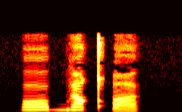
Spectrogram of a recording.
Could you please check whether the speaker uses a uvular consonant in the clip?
yes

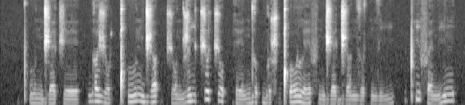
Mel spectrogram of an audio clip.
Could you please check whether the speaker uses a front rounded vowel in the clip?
no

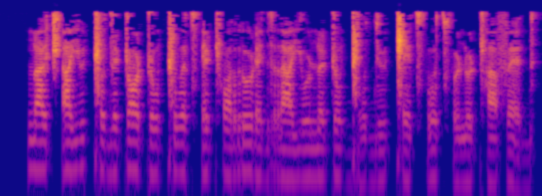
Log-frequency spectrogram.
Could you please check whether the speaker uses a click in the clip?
yes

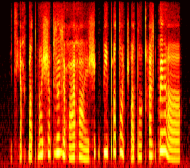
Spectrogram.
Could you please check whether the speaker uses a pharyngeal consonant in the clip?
yes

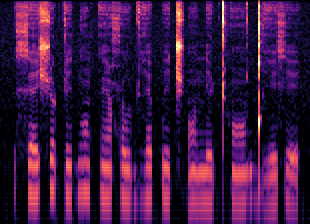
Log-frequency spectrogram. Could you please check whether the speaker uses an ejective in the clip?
yes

